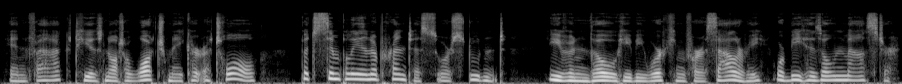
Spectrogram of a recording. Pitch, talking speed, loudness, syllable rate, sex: 180 Hz, 185 wpm, -17 LUFS, 5.0 syllables/s, female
